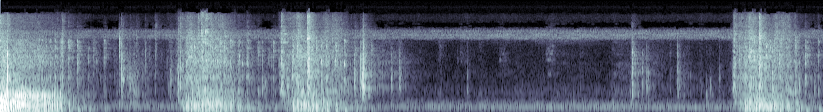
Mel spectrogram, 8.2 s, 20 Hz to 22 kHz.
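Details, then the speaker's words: Stihl BG56C leaf blower that wouldn't start, after fitting a $25 aftermarket carburetor, on stabilized chainsaw mix, started with choke and primer. It settles to a quiet idle between sharp throttle blips and revs cleanly without stumbling; the carb fixed it. "So that's our Stihl BG56C leaf blower video, and we put that Chinese carburetor that we got off Amazon for $25 on there, and that took care of the problem."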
